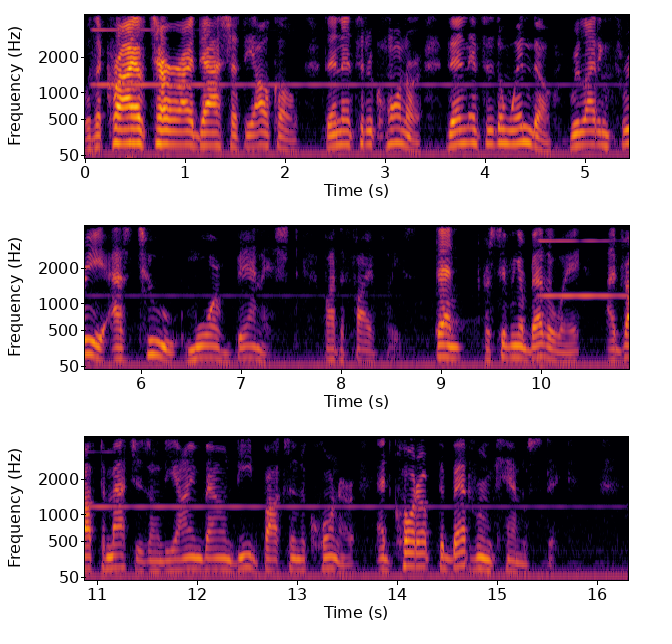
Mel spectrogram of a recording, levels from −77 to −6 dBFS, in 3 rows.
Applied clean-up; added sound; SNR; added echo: none; Bell; 18 dB; none.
